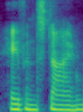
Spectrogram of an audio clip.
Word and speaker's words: Havenstein: Number 17, our own Rob Havenstein, rhymes with Frankenstein.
